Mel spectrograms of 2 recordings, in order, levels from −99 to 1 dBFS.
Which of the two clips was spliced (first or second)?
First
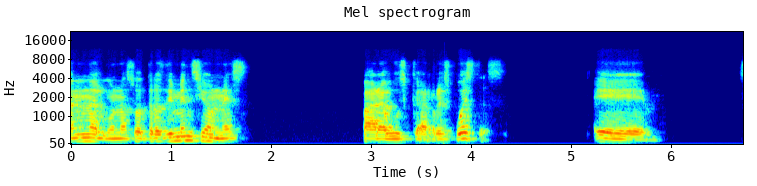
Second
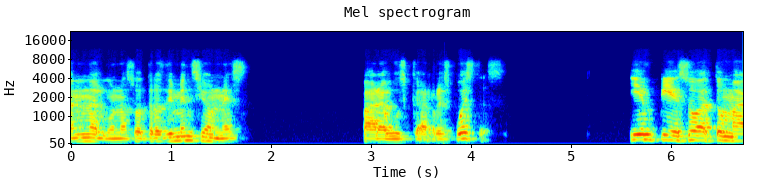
first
